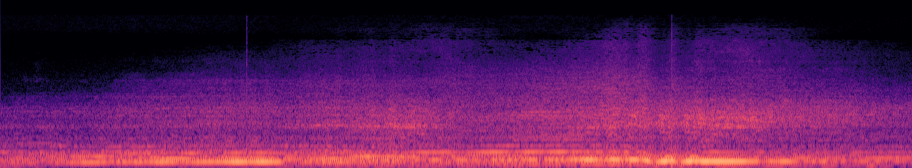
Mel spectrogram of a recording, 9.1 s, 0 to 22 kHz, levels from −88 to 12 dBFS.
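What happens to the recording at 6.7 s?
At 6.72 s the audio hits an overlapping-chunks fault: it is handled in 4 s blocks, and the next block begins 250 ms before the previous one ended. The span from 6.72 to 6.97 s therefore plays twice, heard as a stutter or click at the join.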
